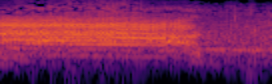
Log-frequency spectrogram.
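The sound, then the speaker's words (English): A loud, sustained roar of a large crowd screaming and cheering in an arena at a wrestling match, high-pitched and dense, dropping off in intensity toward the end. “Yeah, th- th- this was the this is part of the screaming. I think you heard.”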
